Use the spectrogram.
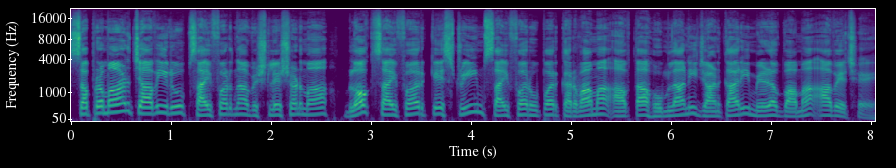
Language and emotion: Gujarati, neutral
